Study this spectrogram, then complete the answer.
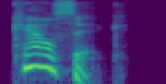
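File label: "calcic", English, British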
